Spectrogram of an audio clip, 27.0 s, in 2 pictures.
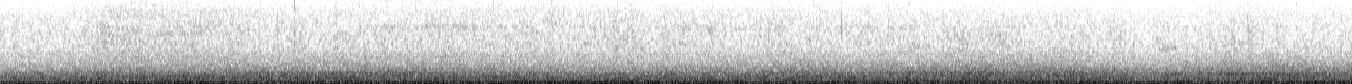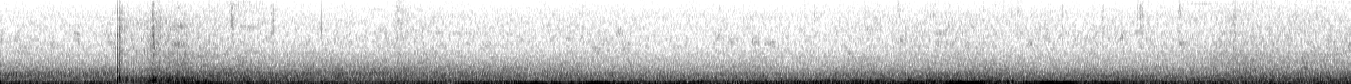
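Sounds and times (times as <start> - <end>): street noise: 0.0 - 27.0
vehicle engine humming: 14.7 - 18.5.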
